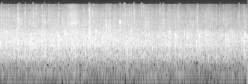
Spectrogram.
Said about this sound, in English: And we as a congregation are blessed to have men like this serve us in the way that they do. Would you thank them with a round of applause for just a moment this morning?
